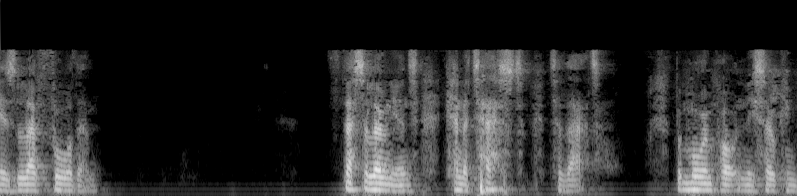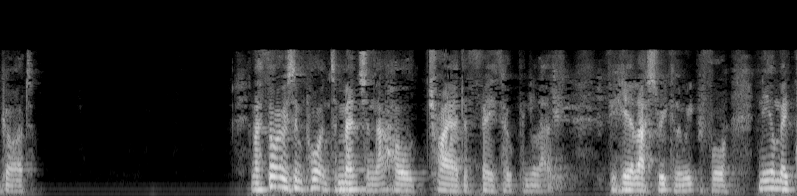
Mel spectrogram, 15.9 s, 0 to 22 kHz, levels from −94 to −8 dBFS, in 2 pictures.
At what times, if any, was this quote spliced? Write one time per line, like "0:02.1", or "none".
0:10.4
